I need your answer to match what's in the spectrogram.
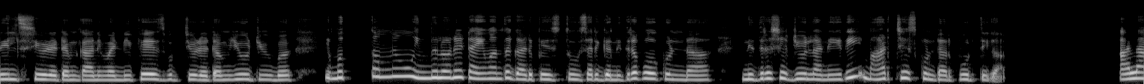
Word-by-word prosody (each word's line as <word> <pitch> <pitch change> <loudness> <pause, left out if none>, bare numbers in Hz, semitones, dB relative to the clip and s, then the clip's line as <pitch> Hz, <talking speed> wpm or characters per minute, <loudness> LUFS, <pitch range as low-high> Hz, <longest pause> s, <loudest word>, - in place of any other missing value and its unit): Reels 235 -1 0
చూడటం 215 -3 +2
కానివ్వండి, 205 0 -1
Facebook 225 -4 +3
చూడటం, 205 -1 +1
యూట్యూబు. 220 -3 -2 0.4
ఈ - - +3
మొత్తము 345 +4 -1 0.2
ఇందులోనే 310 +2 +5
టైమంతా 265 +1 0
గడిపేస్తూ 230 0 -1
సరిగ్గా 230 -1 +1
నిద్రపోకుండా, 240 -3 0 0.5
నిద్ర 260 +4 +2
షెడ్యూలనేది 240 0 +1 0.2
మార్చేసుకుంటారు 255 -5 -2
పూర్తిగా. 225 -1 -4 1.2
అలా 275 +2 +6
235 Hz, 95 wpm, -22 LUFS, 215-270 Hz, 1.2 s, అలా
